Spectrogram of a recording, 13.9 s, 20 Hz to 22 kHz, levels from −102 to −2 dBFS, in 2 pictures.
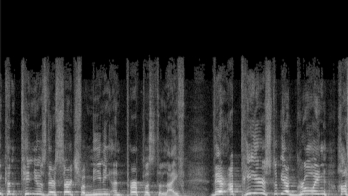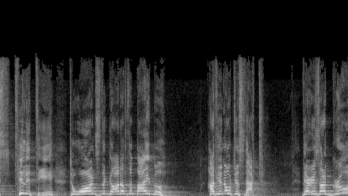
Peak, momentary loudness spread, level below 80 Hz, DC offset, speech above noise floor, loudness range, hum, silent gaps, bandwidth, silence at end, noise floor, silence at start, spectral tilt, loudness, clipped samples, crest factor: -6 dBFS; 9 LU; -78 dBFS; under 0.1%; 35 dB; 2 LU; none; none; 16 kHz; 0 s; -60 dBFS; 0 s; -4.5 dB/octave; -26 LUFS; under 0.1%; 20 dB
